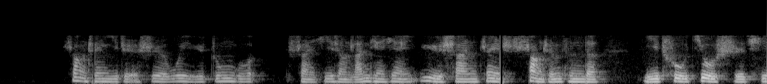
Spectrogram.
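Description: Packets were lost in transit and the receiver played silence in their place, which is packet loss filled with silence. That leaves a 20 ms hole at 0.93–0.95 s before "遗址是位" and a 30 ms hole at 5.00–5.03 s between "田县玉山" and "上陈村的", fitting 10 ms packets. Each abruptly chops the G.711 telephone-band speech.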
